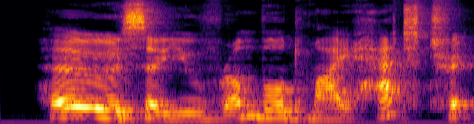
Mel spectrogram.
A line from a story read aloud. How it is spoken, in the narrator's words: he chuckled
